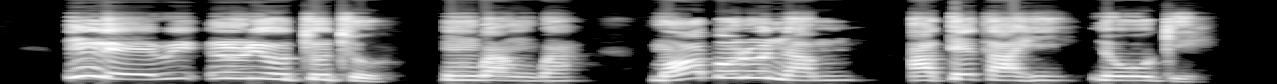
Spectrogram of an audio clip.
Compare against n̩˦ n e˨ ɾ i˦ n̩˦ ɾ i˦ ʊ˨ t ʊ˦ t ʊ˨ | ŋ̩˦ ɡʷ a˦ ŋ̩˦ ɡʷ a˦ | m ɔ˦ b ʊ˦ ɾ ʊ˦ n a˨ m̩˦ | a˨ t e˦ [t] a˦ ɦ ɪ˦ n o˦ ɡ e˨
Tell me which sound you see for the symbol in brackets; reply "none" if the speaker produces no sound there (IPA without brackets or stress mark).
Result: t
